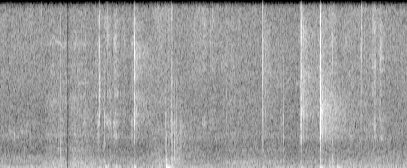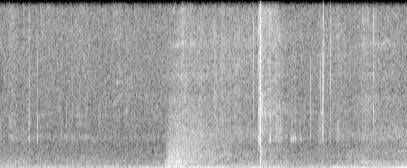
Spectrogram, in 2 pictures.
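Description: Faint sharp clicks and ticks of a screwdriver working Torx screws out of a plastic parking-brake actuator gearbox housing, with a brief scraping rustle about seven seconds in.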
